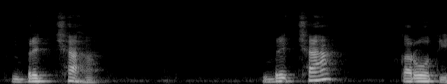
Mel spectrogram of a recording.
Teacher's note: ये जो जिह्वामूलीय ध्वनियाँ हैं इनका उच्चारण आधा का और आधा खा करके होता है।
